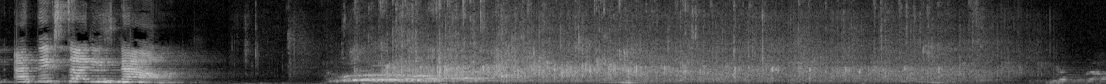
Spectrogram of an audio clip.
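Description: Audience at the Little Manila community showcase breaks into applause after a short pause, a broad sustained clapping crowd following a brief voice at the start, with a sharp sound at the very end.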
